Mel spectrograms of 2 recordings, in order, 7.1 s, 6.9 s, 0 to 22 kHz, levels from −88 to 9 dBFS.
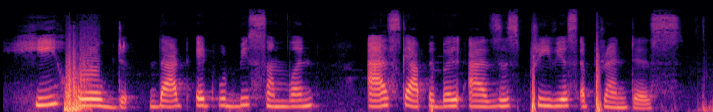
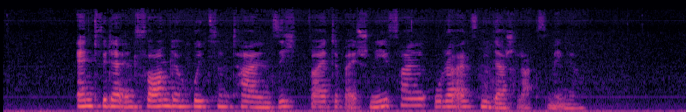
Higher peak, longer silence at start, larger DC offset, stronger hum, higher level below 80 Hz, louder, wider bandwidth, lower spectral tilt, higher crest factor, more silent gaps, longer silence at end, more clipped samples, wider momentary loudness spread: first, 0 dBFS vs -14 dBFS; first, 0.3 s vs 0.05 s; neither; neither; first, -32 dBFS vs -48 dBFS; first, -14 LUFS vs -31 LUFS; second, 13.5 kHz vs 16.5 kHz; first, -7 dB/octave vs -5.5 dB/octave; about the same, 14 dB vs 18 dB; neither; about the same, 0 s vs 0.1 s; neither; about the same, 12 LU vs 11 LU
